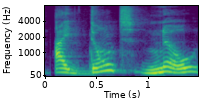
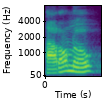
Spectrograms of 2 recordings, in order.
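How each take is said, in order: First: Every syllable of the phrase is said fully. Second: The phrase is shortened and blended together.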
